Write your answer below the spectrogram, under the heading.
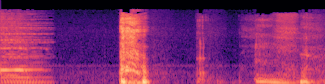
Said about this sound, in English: Turn your head and cough.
